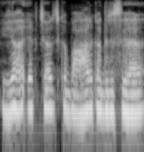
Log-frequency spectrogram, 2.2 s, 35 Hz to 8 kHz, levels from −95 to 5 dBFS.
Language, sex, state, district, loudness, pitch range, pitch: Hindi, male, Jharkhand, Garhwa, -14 LUFS, 145-165 Hz, 155 Hz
